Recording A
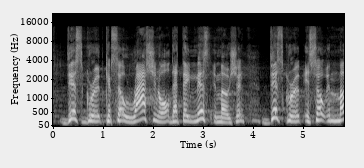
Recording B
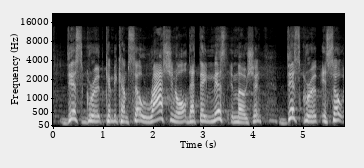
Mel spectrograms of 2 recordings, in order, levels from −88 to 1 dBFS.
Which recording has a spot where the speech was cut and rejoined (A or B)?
A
